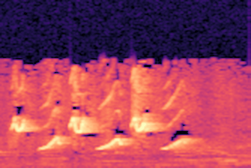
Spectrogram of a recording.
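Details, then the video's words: Training recording of cinereous tit (gelatik batu) song for lazy singers: four quick repeated phrases, each a sharp high note followed by an upward-sweeping whistle, then a fainter tail. "Suara masteran burung gelatik batu"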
